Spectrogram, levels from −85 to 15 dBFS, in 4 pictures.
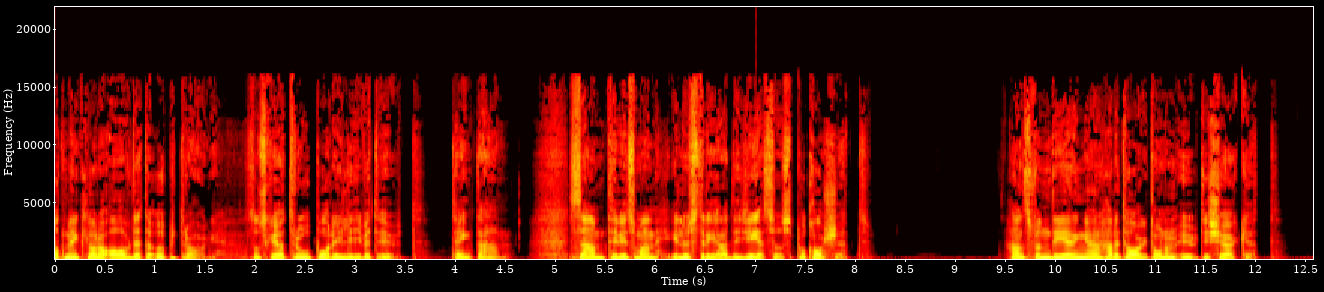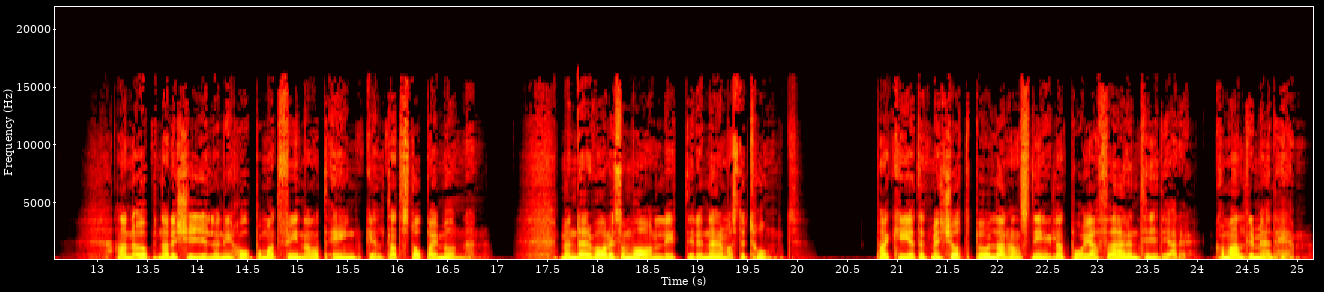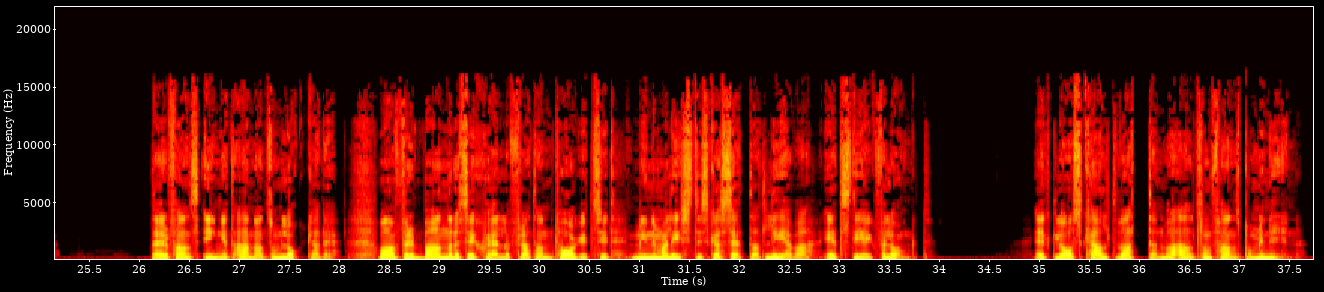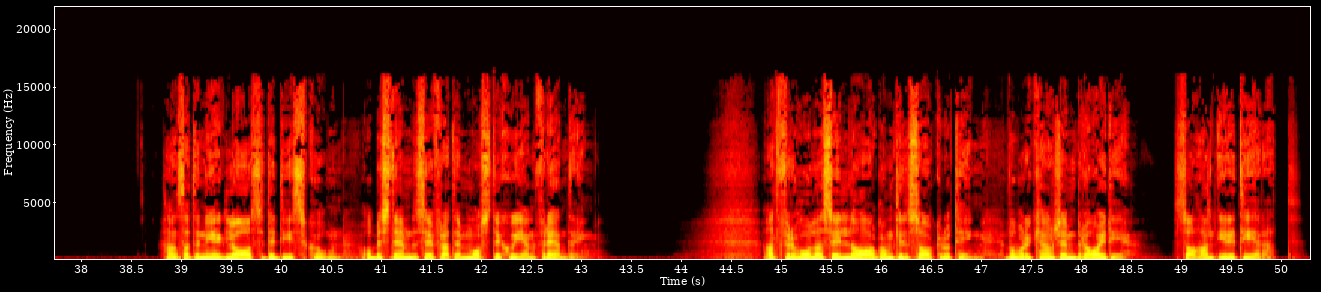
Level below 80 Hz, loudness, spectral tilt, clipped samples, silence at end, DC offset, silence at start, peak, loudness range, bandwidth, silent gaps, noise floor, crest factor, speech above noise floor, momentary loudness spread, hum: -28 dBFS; -14 LUFS; -5.5 dB/octave; under 0.1%; 0.2 s; under 0.1%; 0 s; 0 dBFS; 4 LU; 16.5 kHz; none; -63 dBFS; 14 dB; 49 dB; 11 LU; none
